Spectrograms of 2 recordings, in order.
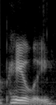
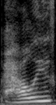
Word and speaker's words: Pally: but Adam, is it Pally or Paley? I don't know how you're supposed to pronounce it. Let's call him Pally, because that's how it's spelled.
